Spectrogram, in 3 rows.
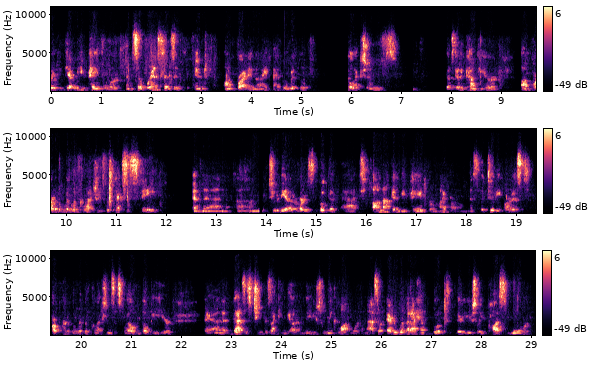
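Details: Adult woman diagnosed in 2020, about two years earlier, with spasmodic dysphonia and essential vocal tremor, with epilepsy diagnosed in 1989: spasmodic dysphonia with essential vocal tremor.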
